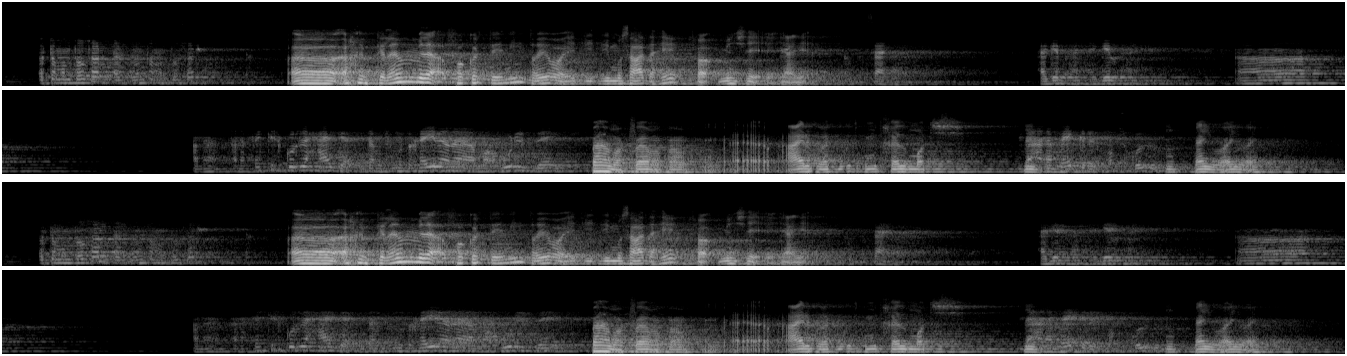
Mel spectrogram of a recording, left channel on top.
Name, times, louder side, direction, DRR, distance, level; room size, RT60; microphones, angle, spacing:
voice 1, 0.4-2.0 7.8-8.1 8.4-9.0 10.4-11.4 12.0-13.1 15.3-19.1 22.1-22.6 23.6-25.1, left 2 dB, 85° left, 1 dB, 3.5 m, -38 dB
voice 2, 2.9-8.0 19.3-20.6 20.9-23.0 23.6-23.8 25.1-26.0, equal, 10° left, 5 dB, 1.0 m, -25 dB
26.0 x 24.5 x 9.3 m, 2.9 s
head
